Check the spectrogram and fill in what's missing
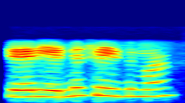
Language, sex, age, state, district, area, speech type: Tamil, female, 18-30, Tamil Nadu, Thoothukudi, urban, conversation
